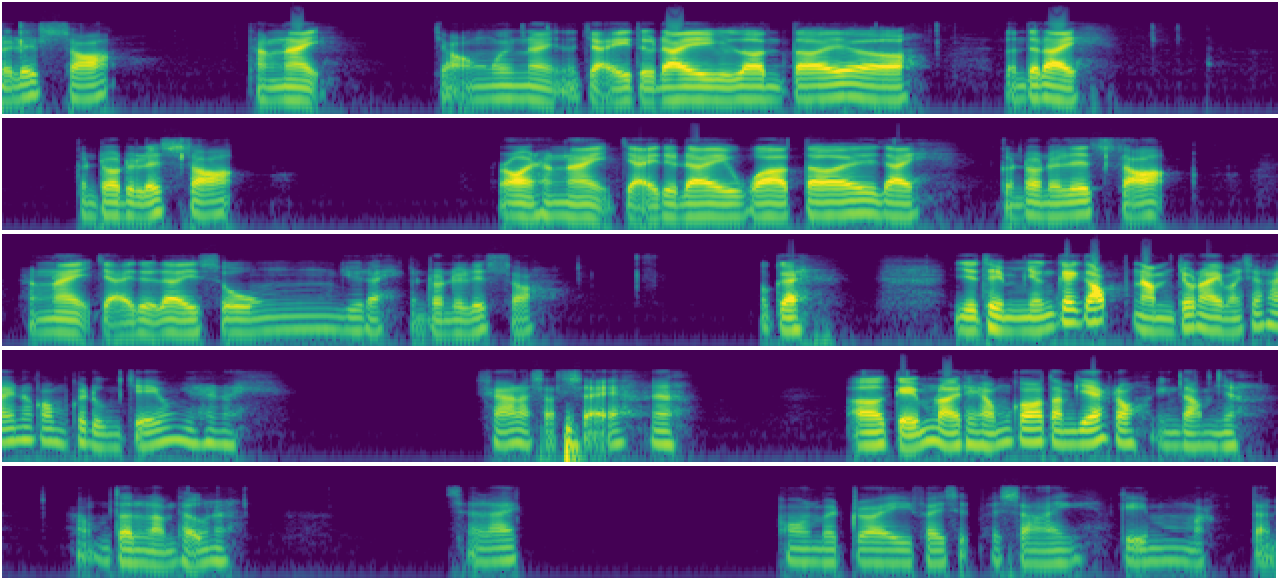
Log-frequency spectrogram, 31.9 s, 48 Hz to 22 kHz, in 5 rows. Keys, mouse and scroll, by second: 1.1 click, 1.3 click, 2.4 d, 2.7-3.3 scroll down 2, 3.3 alt+click, 3.7-4.8 scroll down 10, 4.8-5.6 scroll up 1, 5.6 d, 5.7-7.1 scroll up 9, 7.1 ctrl+Delete, 8.8 click, 9.0 click, 9.4-10.0 scroll down 9, 10.0 alt+click, 10.6-11.8 scroll up 9, 11.8 ctrl+Delete, 12.3-13.0 scroll down 1, 13.0 click, 13.1 click, 13.5-13.8 scroll down 3, 13.8-14.3 alt+middle drag, 14.3 alt+click, 15.8 ctrl+Delete, 16.6-17.3 scroll up 4, 17.3-18.6 alt+drag, 18.6-19.2 scroll up 5, 19.2 click, 22.4-23.4 scroll down 7, 23.4 click, 23.7-24.4 scroll down 5, 24.4 drag, 24.8 d, 25.4 scroll down 2, 25.7-26.7 alt+drag, 26.7 alt+middle click, 27.6-31.2 drag, 31.7-31.8 drag.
